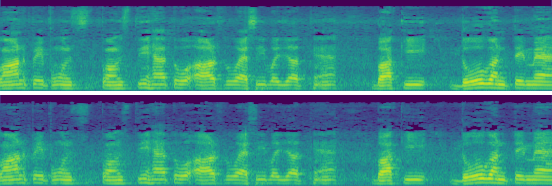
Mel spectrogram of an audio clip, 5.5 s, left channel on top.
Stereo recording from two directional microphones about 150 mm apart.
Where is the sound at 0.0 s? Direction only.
5° left (ahead or behind).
